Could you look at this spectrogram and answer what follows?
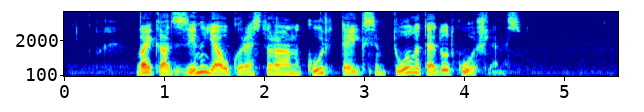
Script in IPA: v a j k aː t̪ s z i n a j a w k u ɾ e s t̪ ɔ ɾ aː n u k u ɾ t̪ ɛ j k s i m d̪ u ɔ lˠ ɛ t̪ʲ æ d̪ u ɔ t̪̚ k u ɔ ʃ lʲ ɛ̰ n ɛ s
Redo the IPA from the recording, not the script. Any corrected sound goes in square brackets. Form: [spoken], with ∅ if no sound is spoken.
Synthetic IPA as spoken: v a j k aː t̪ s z i n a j a w k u ɾ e s t̪ ɔ ɾ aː n u k u ɾ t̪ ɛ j k s i m [t̪] u ɔ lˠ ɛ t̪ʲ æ d̪ u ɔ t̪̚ k u ɔ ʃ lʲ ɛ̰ n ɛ s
